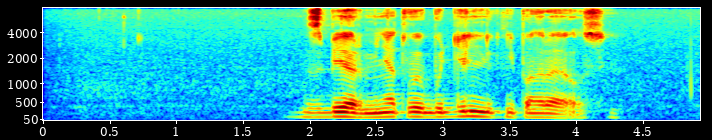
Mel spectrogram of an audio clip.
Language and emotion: Russian, neutral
